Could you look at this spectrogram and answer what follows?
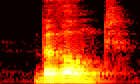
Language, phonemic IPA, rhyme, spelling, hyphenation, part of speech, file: Dutch, /bəˈʋoːnt/, -oːnt, bewoond, be‧woond, adjective / verb, Nl-bewoond.ogg
- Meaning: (adjective) inhabited; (verb) past participle of bewonen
